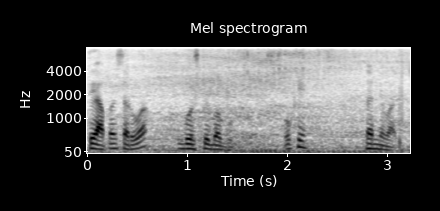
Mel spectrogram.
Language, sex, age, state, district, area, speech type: Marathi, male, 18-30, Maharashtra, Thane, urban, spontaneous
